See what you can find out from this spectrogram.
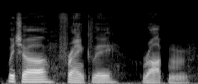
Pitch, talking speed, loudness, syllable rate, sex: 100 Hz, 120 wpm, -16 LUFS, 4.4 syllables/s, male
